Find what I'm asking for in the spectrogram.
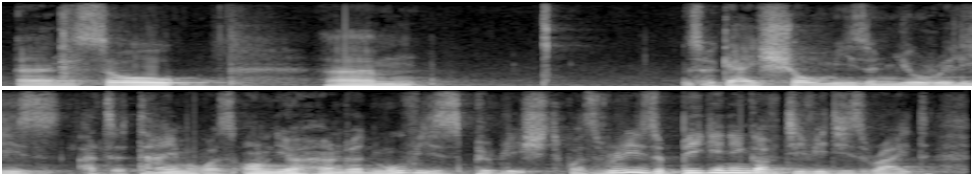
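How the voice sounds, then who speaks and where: A man speaks at medium pitch in a French accent, at a moderate pace. His pitch varies in an ordinary way, over noticeable background noise. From France. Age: 40s. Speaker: film distributor. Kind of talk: masterclass talk. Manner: animated.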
